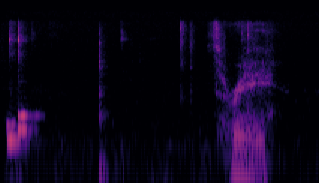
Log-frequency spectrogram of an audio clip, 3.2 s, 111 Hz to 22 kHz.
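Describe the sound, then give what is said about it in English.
Three combat dice are rolled in a game, a sharp clatter followed by a few faint ticks as they settle, brief. A voice is heard just before and after. “3 combat dice, 3 big bucks, no whammies.”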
